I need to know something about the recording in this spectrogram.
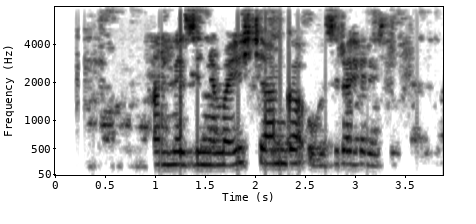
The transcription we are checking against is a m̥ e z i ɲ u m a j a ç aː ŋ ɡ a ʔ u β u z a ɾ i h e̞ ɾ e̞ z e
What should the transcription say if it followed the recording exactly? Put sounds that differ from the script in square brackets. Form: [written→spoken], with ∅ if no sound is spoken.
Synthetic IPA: a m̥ e z i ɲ u m a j [a→i] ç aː ŋ ɡ a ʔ u β u z [a→i] ɾ [i→a] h e̞ ɾ e̞ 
